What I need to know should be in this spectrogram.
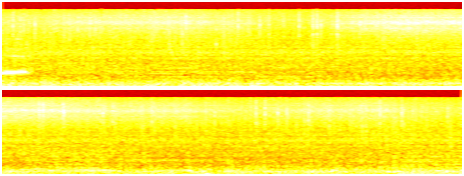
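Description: A fire extinguisher hisses as it sprays.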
